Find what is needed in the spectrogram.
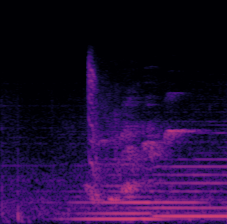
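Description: Dramatic background score coming in: low sustained bowed-string notes start under a high falling swoop about a second in, followed by a short wavering high cry.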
